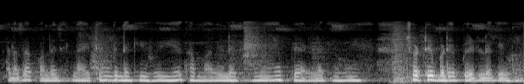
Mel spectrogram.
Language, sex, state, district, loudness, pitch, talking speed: Hindi, female, Delhi, New Delhi, -17 LUFS, 180 Hz, 230 wpm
